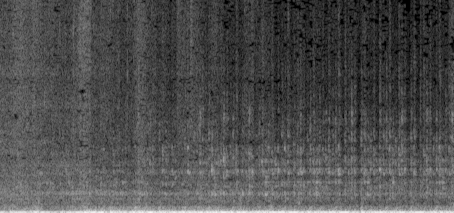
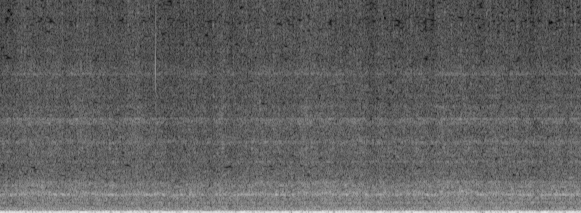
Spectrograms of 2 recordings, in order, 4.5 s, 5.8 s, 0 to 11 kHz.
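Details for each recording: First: 1980s Chevy K30 Custom Deluxe dually 4x4 dump truck, long parked, first start on replacement carburetor of doubtful condition and old fuel; low, slightly uneven idle rumble with irregular pulses; vacuum leaks and fuel leak present, no smoke; rough idle. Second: 1980s Chevy K30 dually 4x4 dump truck, long parked, warming up after cold start on pretty old gas; low steady idle rumble, no misses, ticks or knocks, settling evenly; normal idle.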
